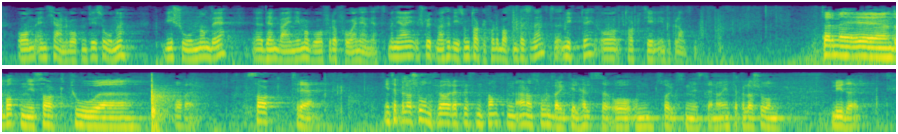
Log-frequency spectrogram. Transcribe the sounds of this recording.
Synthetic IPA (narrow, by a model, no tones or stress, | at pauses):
ɔmʔɛ̰nçæːɳəʋoːpənflɪsuːnə | ʋɪʂuːnən̩ɔmd̪ɛ | d̪ɛnʋæɪənʋɪmɔɡoːfɔɾɔfoːɛneːnɪ̰ḛːt̪mɛnjæɪʂɭʉt̪ːəɾmæɪt̪ɪld̪ɪsɔmt̪ʰɑkːəɾfɔɖɛbɑt̪ːn̩pʰɾɛsɪd̪ɛnt̪nʏt̪ːɪɔt̪ʰɑkːt̪ʰɪlɪ̰nt̪əɾpəlɑ̰nsn̩ | d̪̥æɾmeːɛd̪ɛbɑt̪nɪsɑːkt̪ʰuː | oːʋə̰ɾsɑːkt̪ʰɾeː | ɪnt̪əɾpəlɑʂuːnfɾɑɾɛpɾəsnt̪ʰɑnt̪n̩æ̰ɳɑsuːlbæɾɡt̪ʰɪlɦɛlsə̰ʔɔʔʊmsɔɾɡsmɪnɪst̪ʰə̰ɳɔɪnt̪əpəlɑʂuːn | lyːd̪ə̰ɾ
